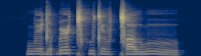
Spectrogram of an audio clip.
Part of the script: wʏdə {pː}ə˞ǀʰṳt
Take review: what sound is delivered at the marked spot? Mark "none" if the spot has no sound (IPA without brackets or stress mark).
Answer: ɓ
